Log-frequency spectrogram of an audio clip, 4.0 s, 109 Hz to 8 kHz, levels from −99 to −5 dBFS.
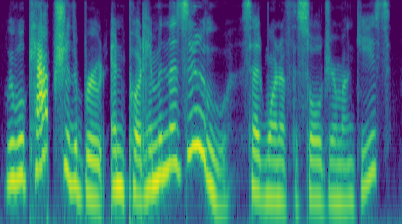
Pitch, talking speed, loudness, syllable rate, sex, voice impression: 235 Hz, 255 wpm, -21 LUFS, 6.6 syllables/s, female, very feminine, young, slightly adult-like, very thin, very tensed, powerful, very bright, hard, very clear, fluent, very cute, slightly intellectual, very refreshing, slightly sincere, very friendly, very reassuring, very unique, wild, sweet, very lively, slightly strict, slightly intense, slightly sharp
